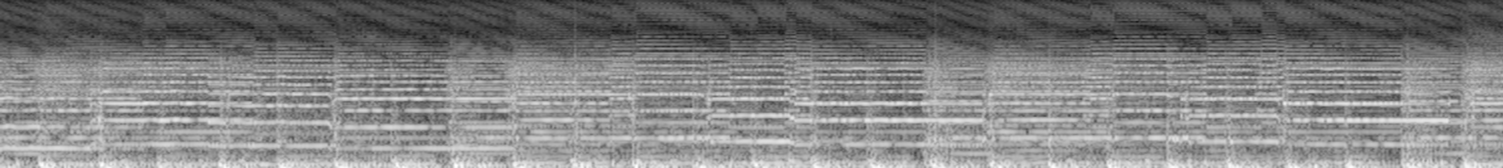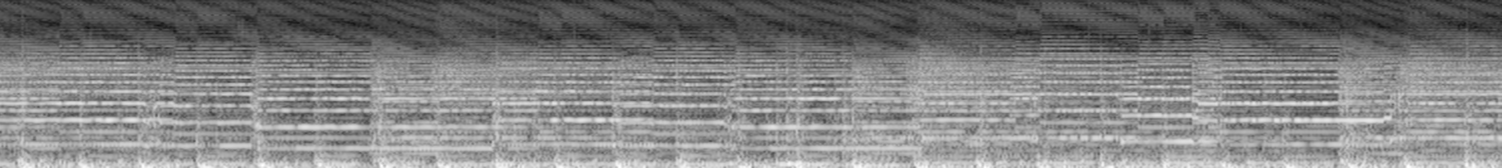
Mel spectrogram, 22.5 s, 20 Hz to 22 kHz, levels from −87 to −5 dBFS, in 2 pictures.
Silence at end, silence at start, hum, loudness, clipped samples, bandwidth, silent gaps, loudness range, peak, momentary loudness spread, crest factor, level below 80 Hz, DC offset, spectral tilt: 0 s; 0 s; none; -14 LUFS; under 0.1%; over 20 kHz; none; 1 LU; 0 dBFS; 2 LU; 14 dB; -20 dBFS; under 0.1%; -4 dB/octave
